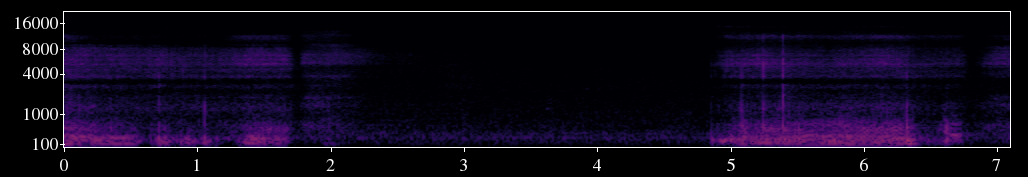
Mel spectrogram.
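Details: Sleeping dog snoring: two rattling, snorting snore phases with a quiet gap between, over steady room hiss.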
